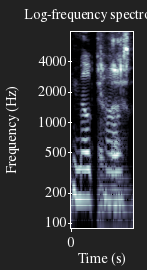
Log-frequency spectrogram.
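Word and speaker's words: milquetoast: It's just like I said, it's just spelled with the like funny Yeah.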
